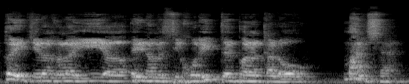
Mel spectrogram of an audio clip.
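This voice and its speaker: A man voicing a sly, overly polite foreign merchant in a shadow puppet play, speaking in halting, broken phrases full of "eh". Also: fairly high pitch, a bit bright, distant mic, close to an everyday voice. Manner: halting, broken speech with many "eh" fillers. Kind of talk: Greek shadow puppet theatre. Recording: roomy live stage from afar.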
